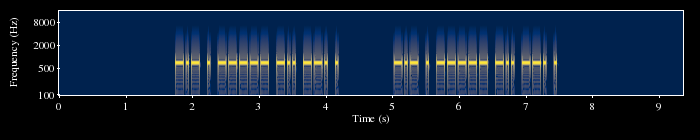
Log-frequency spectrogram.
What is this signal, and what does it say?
Morse code, heard as a keyed tone, about 30 wpm, 700 Hz. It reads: KE0DGE KE0DGE
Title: USA Call Signs - 6 Characters - Repeated 2x - 30wpm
